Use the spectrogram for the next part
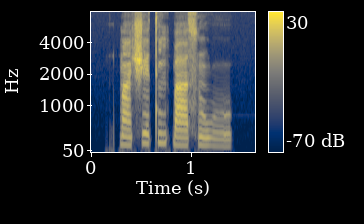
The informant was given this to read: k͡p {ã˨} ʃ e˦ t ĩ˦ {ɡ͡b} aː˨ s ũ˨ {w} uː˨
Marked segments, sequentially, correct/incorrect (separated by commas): correct, incorrect, correct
